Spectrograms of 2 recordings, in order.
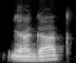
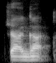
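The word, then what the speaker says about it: जगत्: Idam hi visvam Bhagavan Ivetaro Yato Yagat. Jagat. The J is J. Jagat.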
